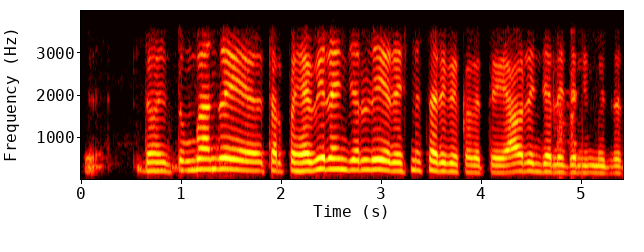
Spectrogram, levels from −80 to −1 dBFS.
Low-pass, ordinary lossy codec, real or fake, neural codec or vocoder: 3.6 kHz; Opus, 64 kbps; real; none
